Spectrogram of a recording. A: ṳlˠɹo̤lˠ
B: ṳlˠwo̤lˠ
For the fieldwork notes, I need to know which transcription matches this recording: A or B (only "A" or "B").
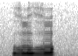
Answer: B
